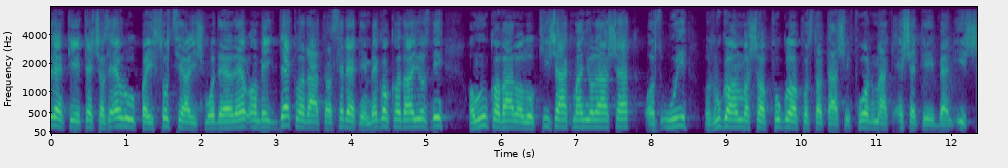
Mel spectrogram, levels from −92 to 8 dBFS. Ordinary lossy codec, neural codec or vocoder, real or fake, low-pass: none; none; real; 7.2 kHz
